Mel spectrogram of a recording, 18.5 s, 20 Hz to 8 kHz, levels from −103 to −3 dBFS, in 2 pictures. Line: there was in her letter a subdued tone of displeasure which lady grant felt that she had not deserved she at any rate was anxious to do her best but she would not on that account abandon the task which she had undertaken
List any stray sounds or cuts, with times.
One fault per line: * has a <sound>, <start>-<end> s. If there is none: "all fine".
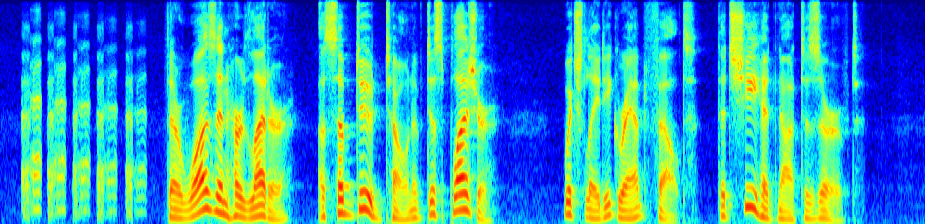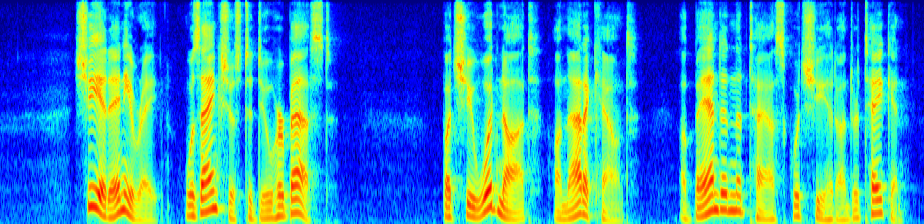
* has a laugh, 0.2-1.5 s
